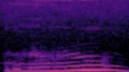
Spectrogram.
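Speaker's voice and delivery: long eerie howl; wolf howl. Acted. Wolf howls again. (волчий вой)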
